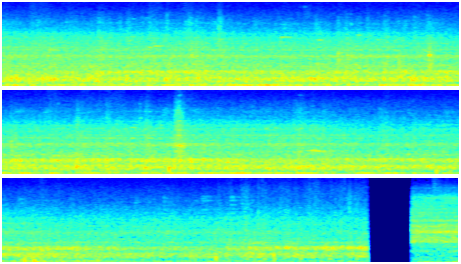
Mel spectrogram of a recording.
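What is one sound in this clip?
A train rumbles steadily across a bridge.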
